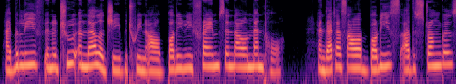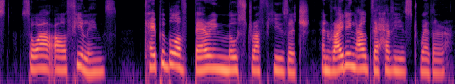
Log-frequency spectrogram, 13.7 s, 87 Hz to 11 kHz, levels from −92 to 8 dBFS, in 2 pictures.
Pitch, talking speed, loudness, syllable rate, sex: 215 Hz, 160 wpm, -20 LUFS, 4.9 syllables/s, female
